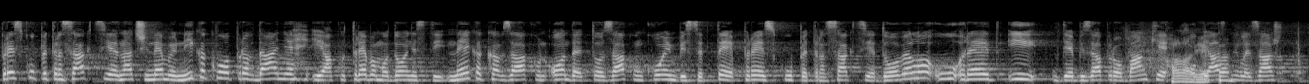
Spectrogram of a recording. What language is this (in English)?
Croatian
